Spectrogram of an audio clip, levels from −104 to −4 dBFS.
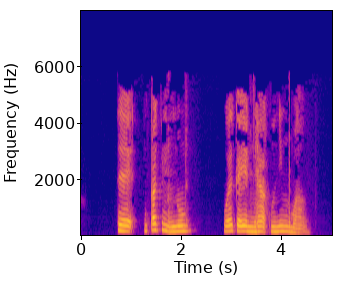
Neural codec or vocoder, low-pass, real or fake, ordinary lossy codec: autoencoder, 22.05 kHz, a latent of 192 numbers a frame, VITS, trained on one speaker; 7.2 kHz; fake; MP3, 24 kbps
